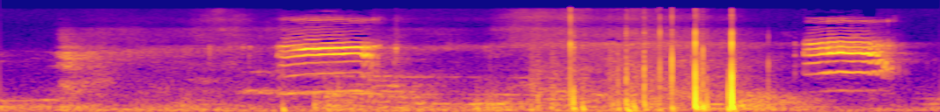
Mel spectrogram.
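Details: Little kitten giving two high, clear meows with bright harmonic overtones, each about half a second long and roughly two and a half seconds apart, with sharp clicking or tapping noises in between and faint background murmur.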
